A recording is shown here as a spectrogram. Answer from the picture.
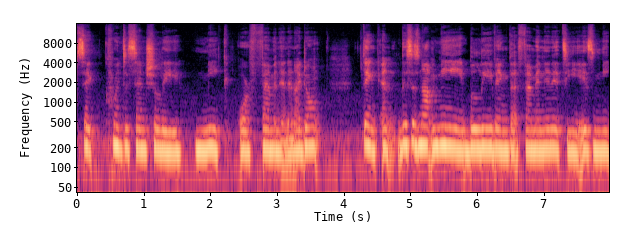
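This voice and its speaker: This woman's voice sits at a medium pitch, with a dark, mellow tone and fairly even intonation. It is somewhat breathy. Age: 30s. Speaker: podcast host. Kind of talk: casual monologue. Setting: home closet. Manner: rambling, hesitant with repetitions.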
